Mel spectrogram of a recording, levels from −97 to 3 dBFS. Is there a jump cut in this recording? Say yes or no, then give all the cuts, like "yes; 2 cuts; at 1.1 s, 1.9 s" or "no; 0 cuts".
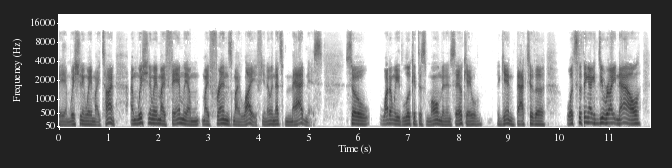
no; 0 cuts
